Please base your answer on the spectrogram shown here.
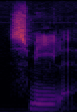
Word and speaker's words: smile: At smile. To smile. Right? Same spelling, different pronunciation.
